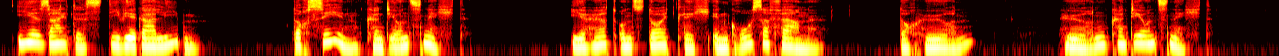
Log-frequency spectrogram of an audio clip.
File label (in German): poetisch, frauen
